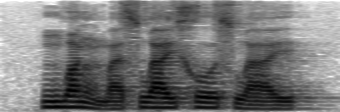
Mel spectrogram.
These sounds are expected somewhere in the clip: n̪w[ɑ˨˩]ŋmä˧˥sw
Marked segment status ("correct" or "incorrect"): incorrect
